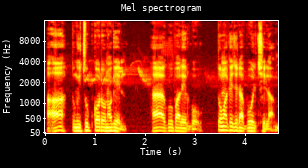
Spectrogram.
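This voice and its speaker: A man voicing a commanding village headman in a moral-story cartoon, speaking deliberately and with authority. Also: fairly low pitch, lightly acted. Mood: stern, bargaining. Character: authoritative village headman who loves good food.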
